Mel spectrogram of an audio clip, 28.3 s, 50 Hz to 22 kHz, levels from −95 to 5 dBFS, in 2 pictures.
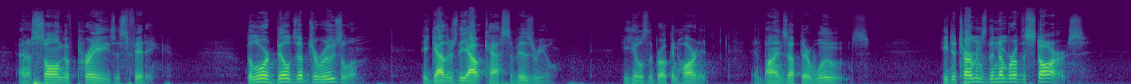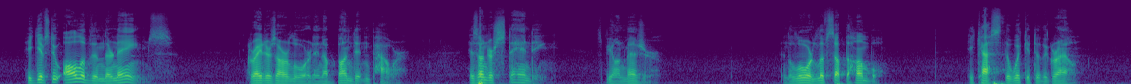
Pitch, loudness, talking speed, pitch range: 110 Hz, -22 LUFS, 145 wpm, 100-120 Hz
